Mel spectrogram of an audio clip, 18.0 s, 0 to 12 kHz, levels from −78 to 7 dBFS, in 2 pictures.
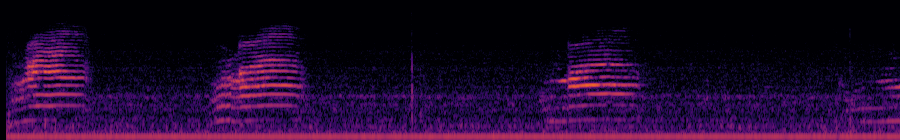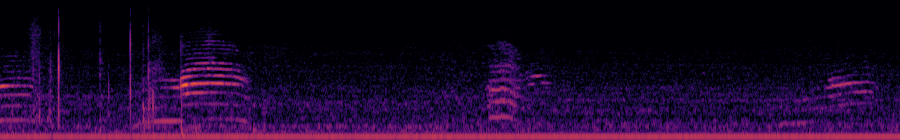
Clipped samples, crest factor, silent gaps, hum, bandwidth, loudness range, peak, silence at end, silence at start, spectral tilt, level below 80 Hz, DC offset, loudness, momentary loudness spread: under 0.1%; 30 dB; none; none; 10.5 kHz; 10 LU; -6 dBFS; 0 s; 0.05 s; -4 dB/octave; -40 dBFS; under 0.1%; -34 LUFS; 17 LU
